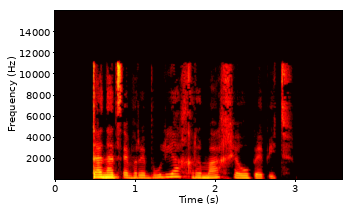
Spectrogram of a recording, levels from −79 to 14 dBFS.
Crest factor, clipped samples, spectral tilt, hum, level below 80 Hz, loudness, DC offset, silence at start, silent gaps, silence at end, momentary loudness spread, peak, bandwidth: 20 dB; under 0.1%; -4.5 dB/octave; none; -58 dBFS; -19 LUFS; under 0.1%; 0.45 s; none; 0.7 s; 18 LU; 0 dBFS; 11.5 kHz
